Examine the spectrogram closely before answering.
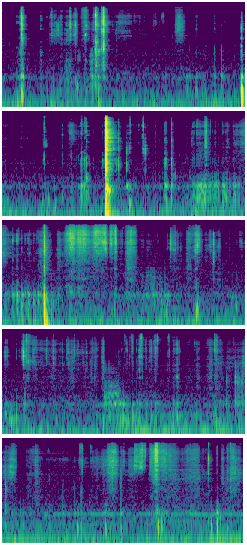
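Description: Plastic pry pick worked into the seam of a phone's glass backplate, cutting through heat-softened adhesive with irregular scraping. A few sharp clicks and snaps come in the first eleven seconds, the loudest about seven seconds in, as the suction cup and pick are worked against the glass.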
